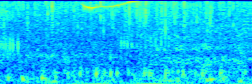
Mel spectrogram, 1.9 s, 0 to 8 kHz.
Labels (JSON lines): {"label": "biophony, dolphin", "recorder": "SoundTrap 500"}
